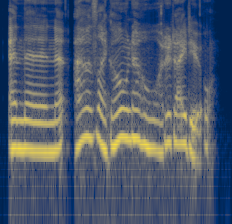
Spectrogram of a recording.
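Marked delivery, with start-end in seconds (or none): none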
